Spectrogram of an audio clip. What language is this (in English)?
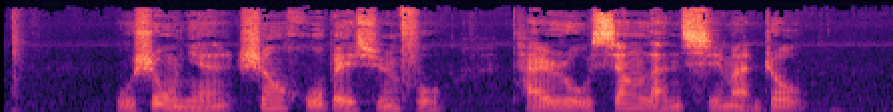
Chinese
